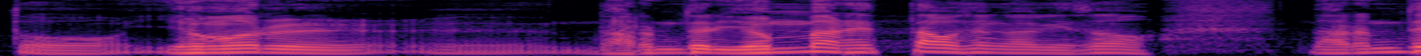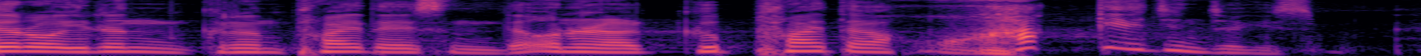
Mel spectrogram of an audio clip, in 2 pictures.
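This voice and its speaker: Fairly high in pitch, a man speaks with a Daegu accent at a fairly quick pace and with lively intonation. The recording is very clean, with a silent background. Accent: Daegu dialect (Gyeongsang), noticeable. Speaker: pastor. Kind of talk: sermon.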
